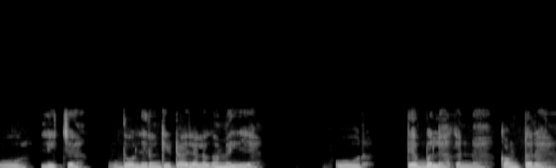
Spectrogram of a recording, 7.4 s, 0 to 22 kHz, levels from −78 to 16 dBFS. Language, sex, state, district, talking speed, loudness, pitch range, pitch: Rajasthani, male, Rajasthan, Churu, 120 wpm, -17 LUFS, 180-200 Hz, 190 Hz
